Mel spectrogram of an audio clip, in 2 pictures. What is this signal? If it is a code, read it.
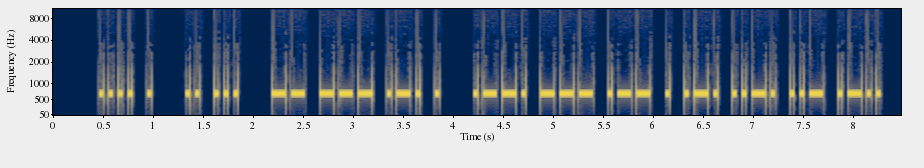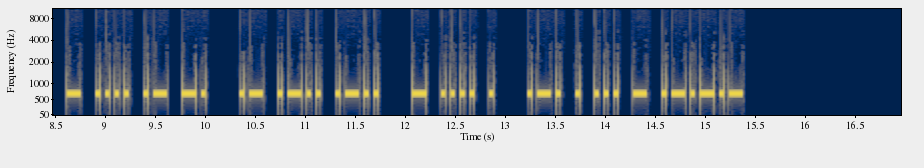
Morse code, heard as a keyed tone, about 25 wpm, 700 Hz. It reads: HE IS MORE POWERFUL THAN ALL THE REST.
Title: Sentences from Top 1300 Words 25wpm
